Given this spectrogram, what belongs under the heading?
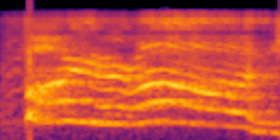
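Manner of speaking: high-pitched yelled warning; mock alarm shout. Dad waking his kid as a prank, mock alarm. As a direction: imitate a dad's false alarm yell.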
